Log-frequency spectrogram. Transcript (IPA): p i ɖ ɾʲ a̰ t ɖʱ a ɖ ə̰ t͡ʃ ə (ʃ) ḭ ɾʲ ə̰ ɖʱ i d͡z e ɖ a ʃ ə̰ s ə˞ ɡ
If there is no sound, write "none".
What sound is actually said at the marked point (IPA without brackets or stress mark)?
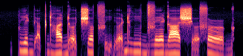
t͡s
